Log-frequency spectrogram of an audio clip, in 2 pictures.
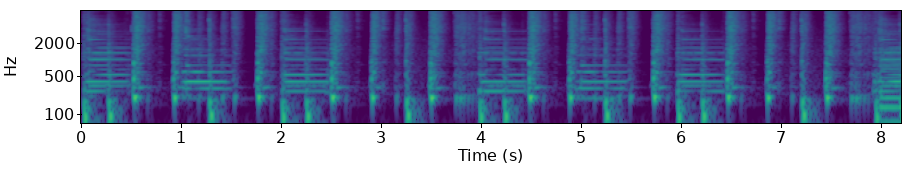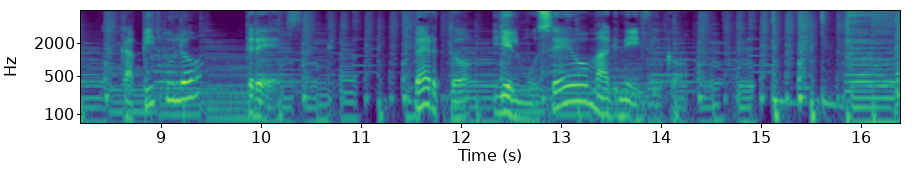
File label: Audiobook Sample; Berto y sus buenas ideas; Capítulo 3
